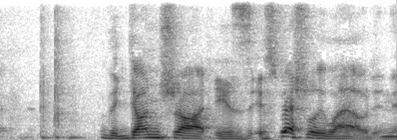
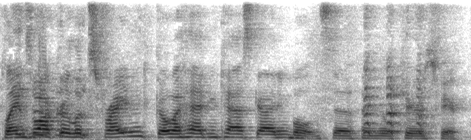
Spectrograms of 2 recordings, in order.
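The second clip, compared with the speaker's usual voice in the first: excited teasing; 5 semitones higher, 6 dB louder than usual. Real, not acted. GM teasing, loud and fast.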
